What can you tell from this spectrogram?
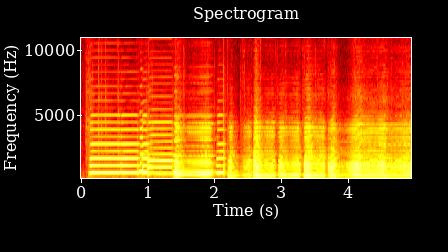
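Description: Bugari chromatic button accordion playing the opening of a hymn tune. It starts suddenly with a few single held melody notes, then plays repeated short chords, and holds full chords near the end.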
